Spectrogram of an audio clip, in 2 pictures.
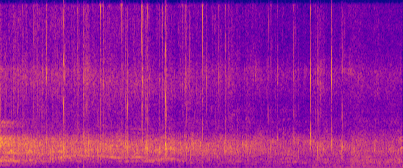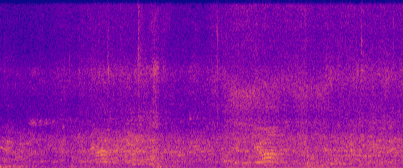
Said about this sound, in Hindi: जोरदार तालियां यासिर अहमद के लिए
